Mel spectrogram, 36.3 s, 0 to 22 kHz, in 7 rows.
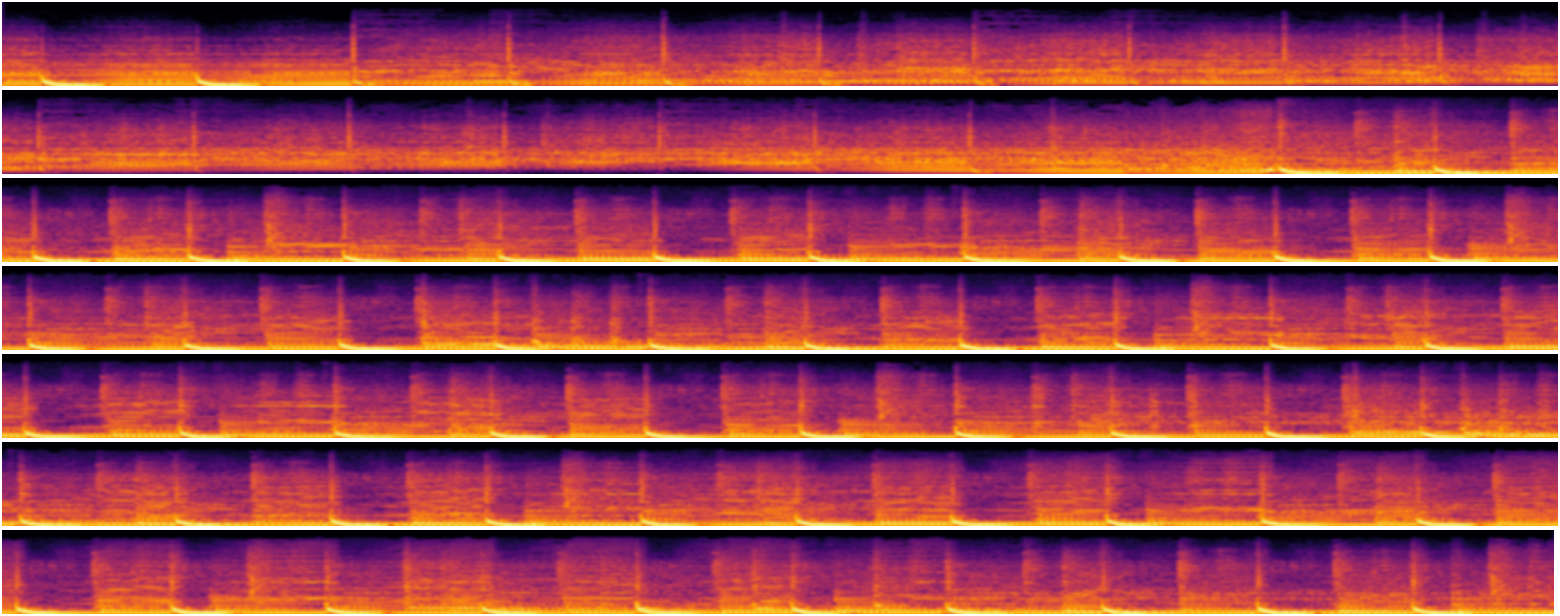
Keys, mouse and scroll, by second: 1.1 alt+shift+click, 2.3 s, 5.0-8.1 middle drag, 8.5 3, 9.2 click, 9.8-11.4 middle drag, 11.4 shift+click, 12.0-14.1 middle drag, 14.1-15.0 scroll up 1, 15.0 i, 17.7-18.8 middle drag, 18.8 ., 23.0 e, 25.2-27.8 middle drag, 27.8 click, 28.3 shift+middle click, 29.2 scroll up 1, 30.5 ctrl+r, 34.5-36.2 shift+middle drag.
